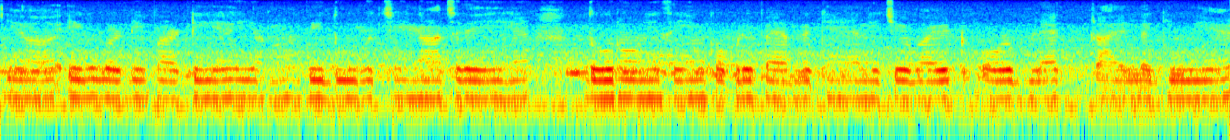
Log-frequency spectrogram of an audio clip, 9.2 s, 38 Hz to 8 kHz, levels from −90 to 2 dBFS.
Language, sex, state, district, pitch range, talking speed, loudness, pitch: Hindi, female, Rajasthan, Bikaner, 185-190 Hz, 175 wpm, -16 LUFS, 185 Hz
